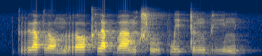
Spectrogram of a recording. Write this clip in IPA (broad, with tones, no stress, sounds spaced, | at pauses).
p r ɯ˦˥ a̯ p l ɔː˧ m r ɔː˦˥ kʰ l a˥˩ p̚ b aː˦˥ m t͡ɕʰ uː˨˩ k w i˦˥ ʔ t ɯ˦˥ ŋ b i˦˥ n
